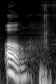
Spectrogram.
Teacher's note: Produced with the tongue as low and as far back in the mouth as possible.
